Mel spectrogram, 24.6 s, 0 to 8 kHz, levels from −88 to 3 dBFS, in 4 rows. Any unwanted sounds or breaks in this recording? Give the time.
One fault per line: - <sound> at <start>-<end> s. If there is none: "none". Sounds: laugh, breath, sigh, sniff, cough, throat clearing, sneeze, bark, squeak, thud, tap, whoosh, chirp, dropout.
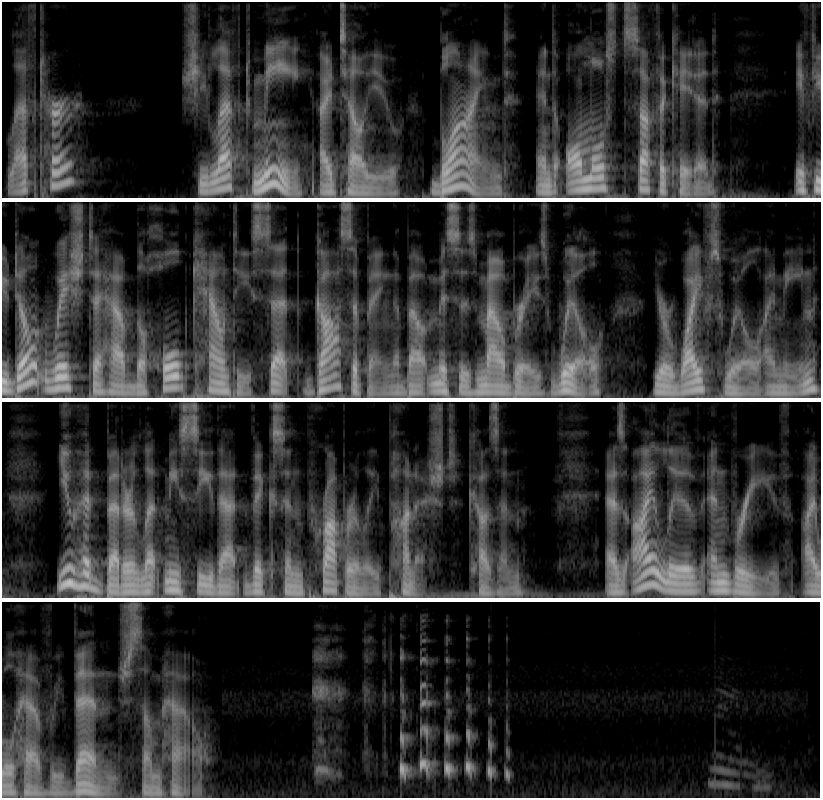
- laugh at 20.7-22.3 s
- sigh at 23.7-24.3 s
